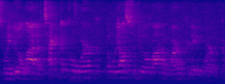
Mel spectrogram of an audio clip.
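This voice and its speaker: A man with an American accent at a moderate pace, with noticeable background noise and audible room echo. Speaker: industry association representative. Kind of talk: presentation.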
